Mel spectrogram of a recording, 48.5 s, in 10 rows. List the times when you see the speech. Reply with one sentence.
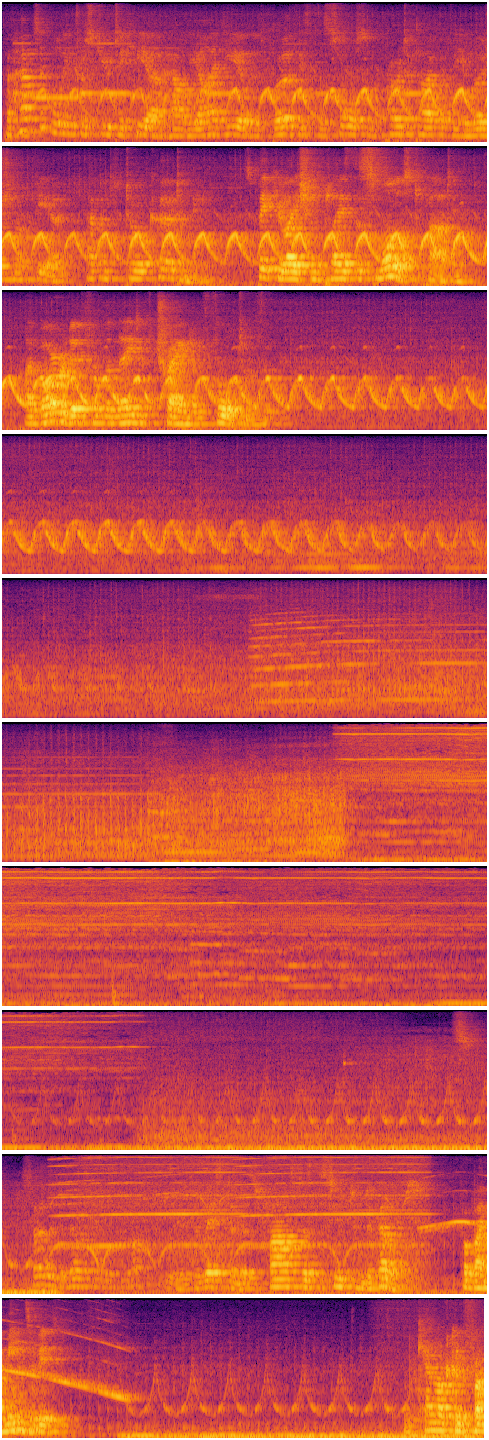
The speech can be heard from 0.0 to 12.3 s, from 38.5 to 44.1 s and from 47.2 to 48.4 s.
